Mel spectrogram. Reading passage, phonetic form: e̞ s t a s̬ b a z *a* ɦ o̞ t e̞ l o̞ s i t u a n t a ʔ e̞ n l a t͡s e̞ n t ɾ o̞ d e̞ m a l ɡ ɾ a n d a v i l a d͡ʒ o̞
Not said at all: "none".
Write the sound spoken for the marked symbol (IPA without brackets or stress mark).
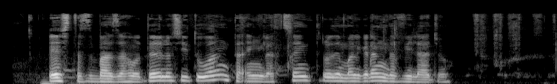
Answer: a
